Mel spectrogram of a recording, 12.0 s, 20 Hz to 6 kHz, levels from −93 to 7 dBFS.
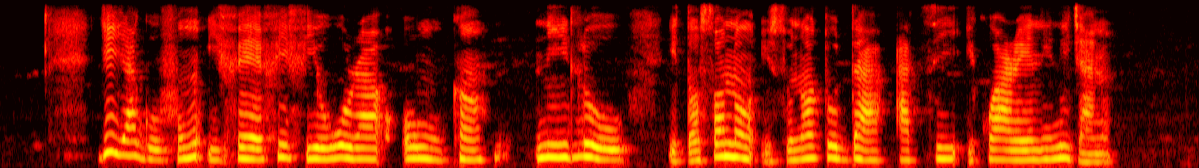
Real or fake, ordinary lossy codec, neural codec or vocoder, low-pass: fake; none; vocoder, 22.05 kHz, 80 mel bands, Vocos; 5.4 kHz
